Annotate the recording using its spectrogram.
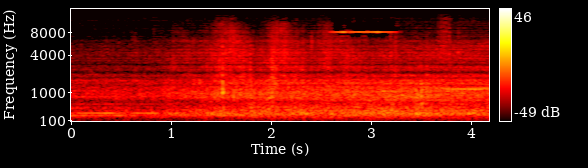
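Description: A truck engine revs and the truck drives off.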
